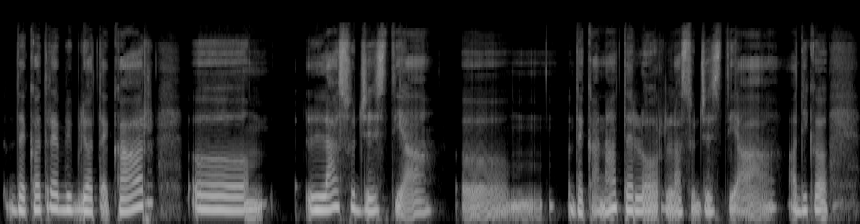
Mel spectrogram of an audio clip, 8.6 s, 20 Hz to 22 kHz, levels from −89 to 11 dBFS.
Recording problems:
none

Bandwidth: 14.5 kHz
